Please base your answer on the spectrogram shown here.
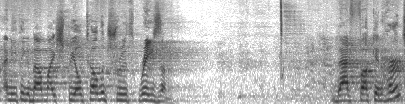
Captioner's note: audience laughter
